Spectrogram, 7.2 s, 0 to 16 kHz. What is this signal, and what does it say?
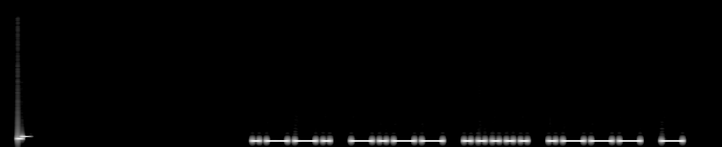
Morse code, heard as a keyed tone, about 17 wpm, 700 Hz. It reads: PY5JT
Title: DXCC-100 Call Signs - 5 Characters - 17wpm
